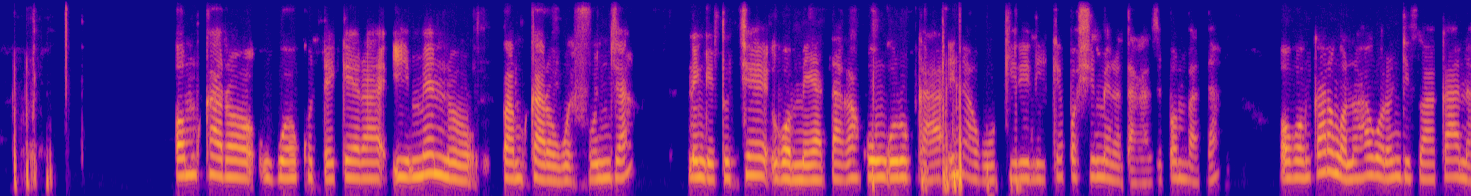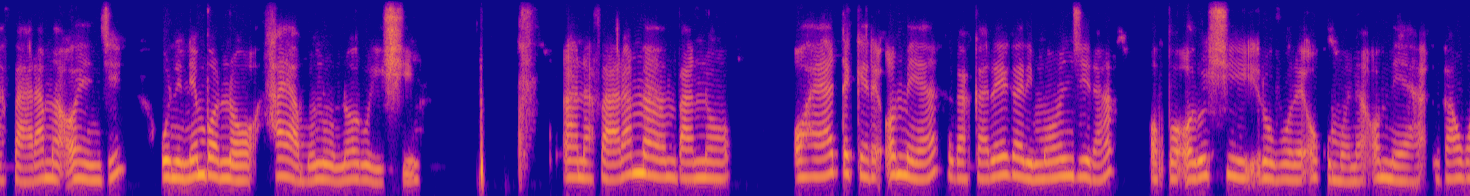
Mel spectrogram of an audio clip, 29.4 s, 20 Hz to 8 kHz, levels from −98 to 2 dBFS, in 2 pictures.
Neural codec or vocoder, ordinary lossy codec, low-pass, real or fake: none; Opus, 32 kbps; 7.2 kHz; real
